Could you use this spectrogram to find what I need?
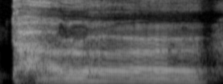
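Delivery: rolled R's in an imitated Tamil accent; Tamil English accent. Imitating the guru shouting out his word, Tamil English accent. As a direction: stretch out TERROR in mock Tamil English. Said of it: "with the rolling R's and the, you know, the Tamil English accent".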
